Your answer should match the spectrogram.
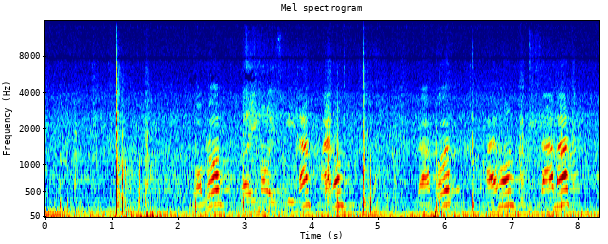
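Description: Tennis ball struck by a racket: about four sharp hits spaced a second and a half to two seconds apart, the first the loudest, in a forehand and backhand hitting drill.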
